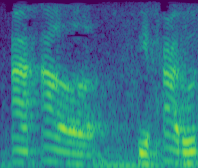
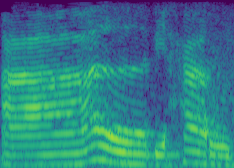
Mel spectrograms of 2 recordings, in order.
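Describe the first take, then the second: First: The opening vowel is split by two glottal stops. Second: The opening vowel is one long drawn-out vowel. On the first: The speaker calls it wrong. "tidak menjadi al biharu dengan dua hamzah aa, tidak seperti itu" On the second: The speaker calls it right. "tetapi menjadi satu dengan bacaan mat, dengan bacaan panjang"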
